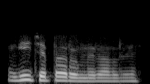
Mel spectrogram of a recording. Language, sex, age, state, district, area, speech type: Telugu, male, 18-30, Andhra Pradesh, Annamaya, rural, conversation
